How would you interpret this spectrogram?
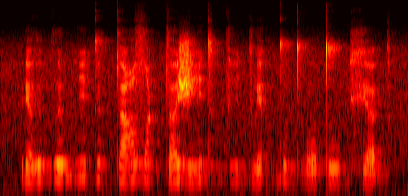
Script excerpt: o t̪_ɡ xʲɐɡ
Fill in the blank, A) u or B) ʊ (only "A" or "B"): A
